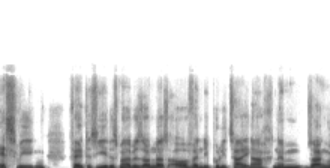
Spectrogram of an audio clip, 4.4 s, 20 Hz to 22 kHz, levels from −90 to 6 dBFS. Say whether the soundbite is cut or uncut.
cut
